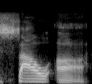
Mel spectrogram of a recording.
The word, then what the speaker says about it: Saleh: Now, the Detroit media maven Dennis Dale McClain had mentioned Robert Saleh here Monday as a candidate for the latest head coach of the FLs. But of course, Denny, as this is what butchered the name, listen up, it's Saleh.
